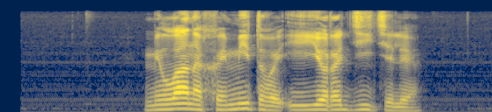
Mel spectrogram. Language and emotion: Russian, angry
